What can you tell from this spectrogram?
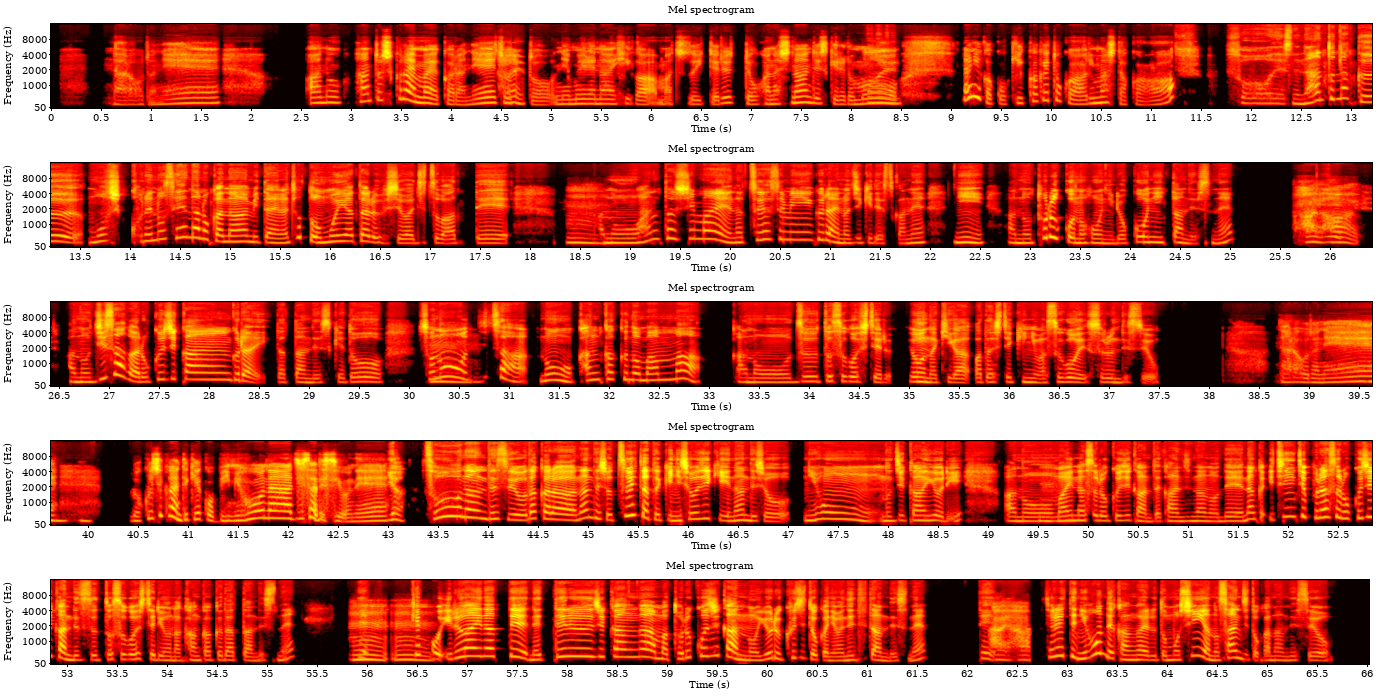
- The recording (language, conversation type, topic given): Japanese, advice, 眠れない夜が続いて日中ボーッとするのですが、どうすれば改善できますか？
- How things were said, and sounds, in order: none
